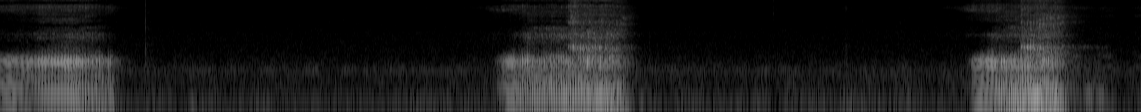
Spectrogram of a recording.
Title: snoring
